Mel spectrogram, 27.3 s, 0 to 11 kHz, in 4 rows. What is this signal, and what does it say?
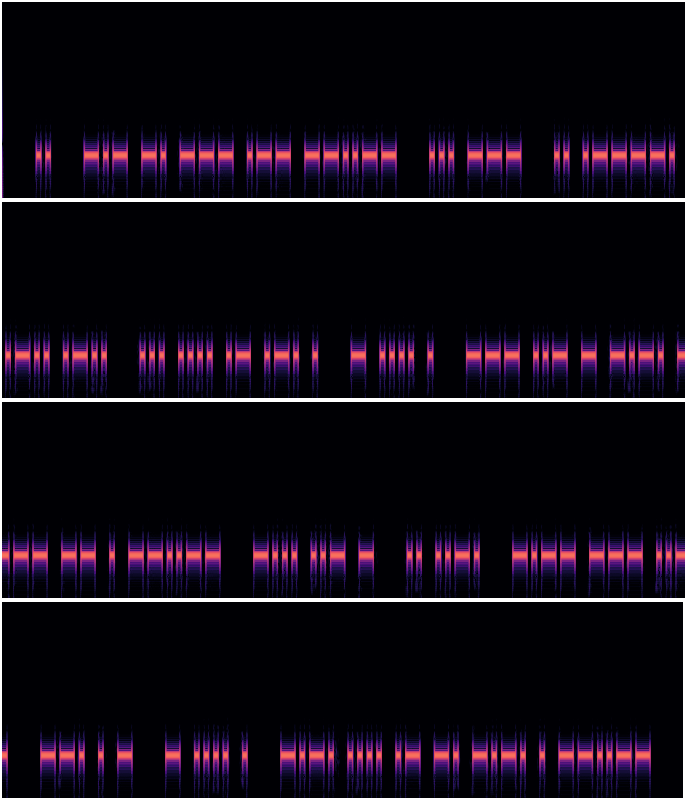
Morse code, heard as a keyed tone, about 25 wpm, 600 Hz. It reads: I KNOW, SO I'LL SHARE THE OUTCOME, BUT IF YOU GET THE CHANCE,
